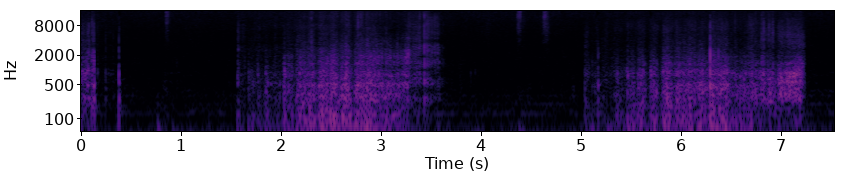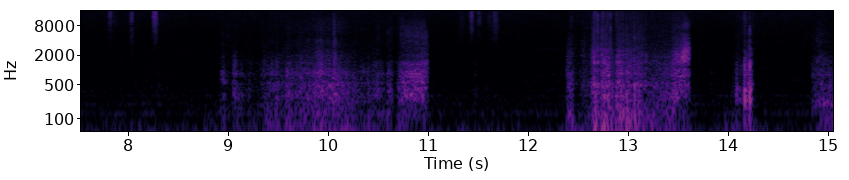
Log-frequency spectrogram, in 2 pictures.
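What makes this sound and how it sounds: Fingertips of both hands rub and scratch a dark foam microphone windscreen. The sound is close, muffled, low-heavy rustling and scraping in several swelling bursts, separated by quieter gaps, ending with a short sharper scratch.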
